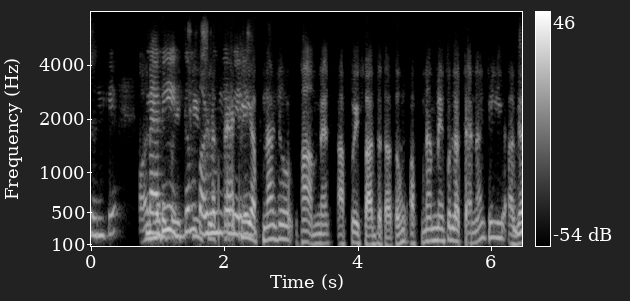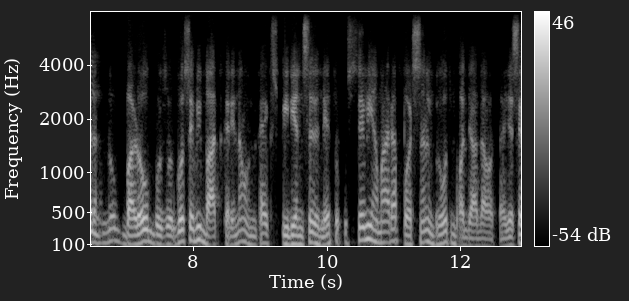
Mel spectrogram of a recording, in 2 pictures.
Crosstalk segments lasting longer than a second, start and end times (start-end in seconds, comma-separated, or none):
0.9-2.4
